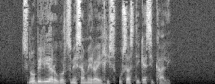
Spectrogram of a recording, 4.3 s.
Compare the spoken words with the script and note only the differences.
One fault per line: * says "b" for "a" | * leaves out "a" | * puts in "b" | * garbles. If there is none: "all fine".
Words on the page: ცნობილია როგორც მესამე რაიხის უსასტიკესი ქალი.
all fine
